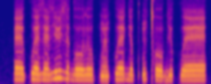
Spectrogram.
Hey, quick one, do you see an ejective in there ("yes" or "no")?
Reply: yes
